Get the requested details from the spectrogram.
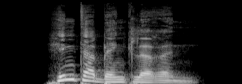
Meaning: female equivalent of Hinterbänkler (“backbencher”)
- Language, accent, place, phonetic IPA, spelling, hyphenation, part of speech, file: German, Germany, Berlin, [ˈhɪntɐˌbɛŋkləʁɪn], Hinterbänklerin, Hin‧ter‧bänk‧le‧rin, noun, De-Hinterbänklerin.ogg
